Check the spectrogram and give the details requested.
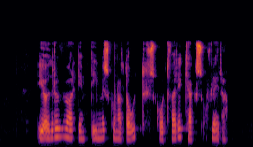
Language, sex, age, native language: Icelandic, female, 40-49, Icelandic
